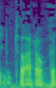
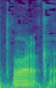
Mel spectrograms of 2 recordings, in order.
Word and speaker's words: творог: Но в этом случае творог и творог встречаются так часто, что, в общем, можно использовать и то, и другое.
